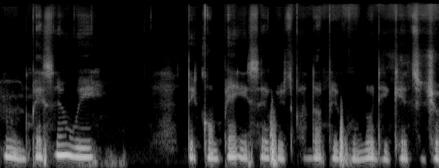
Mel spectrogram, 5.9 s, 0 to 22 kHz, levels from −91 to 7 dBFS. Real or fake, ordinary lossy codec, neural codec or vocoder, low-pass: fake; none; autoencoder, 48 kHz, 128 numbers a frame, DAC-VAE, trained on Japanese speech; none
